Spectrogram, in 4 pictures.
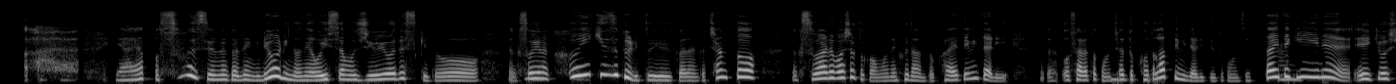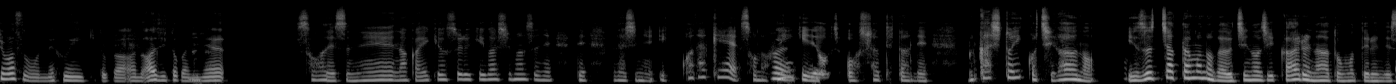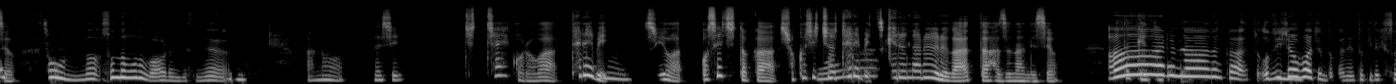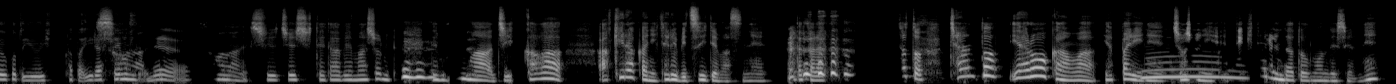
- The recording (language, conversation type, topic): Japanese, podcast, 季節の行事や行事食で、あなたが特に大切にしていることは何ですか？
- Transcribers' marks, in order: tapping; giggle; laugh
